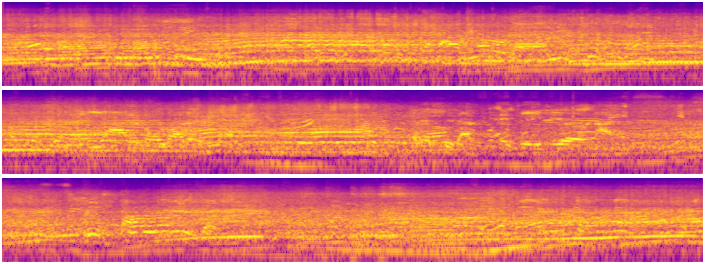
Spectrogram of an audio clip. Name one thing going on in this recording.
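Racing car engines roar and rev loudly.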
